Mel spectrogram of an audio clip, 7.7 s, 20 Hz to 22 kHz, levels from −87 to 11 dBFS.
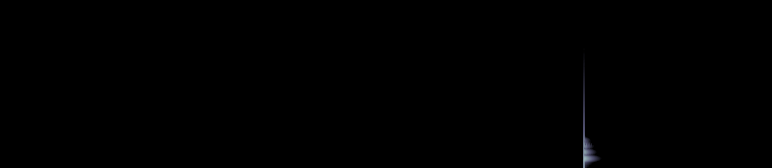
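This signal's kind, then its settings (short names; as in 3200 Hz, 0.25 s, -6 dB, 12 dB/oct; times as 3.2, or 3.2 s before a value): skin hit, lowest mode 254 Hz, decay 0.15 s, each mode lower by 6.5 dB, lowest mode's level -16 dB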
